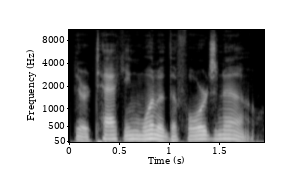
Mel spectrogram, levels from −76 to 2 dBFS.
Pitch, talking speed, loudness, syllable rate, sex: 110 Hz, 215 wpm, -17 LUFS, 6.0 syllables/s, male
